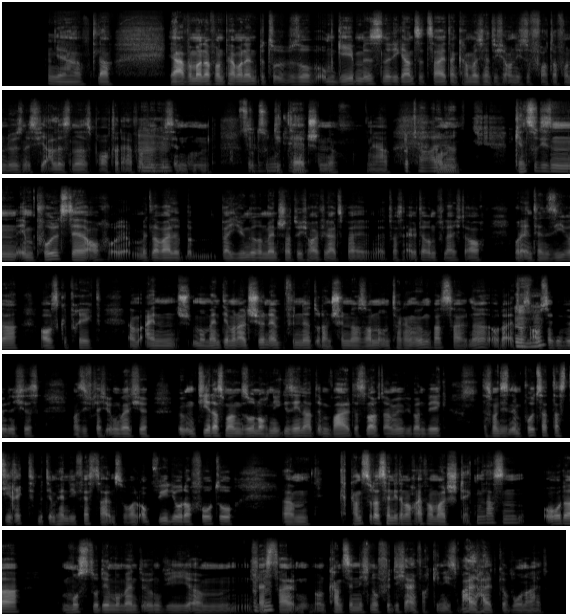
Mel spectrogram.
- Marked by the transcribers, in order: in English: "detachen"; stressed: "Weil"
- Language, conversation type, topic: German, podcast, Wie hilft dir die Natur beim Abschalten vom digitalen Alltag?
